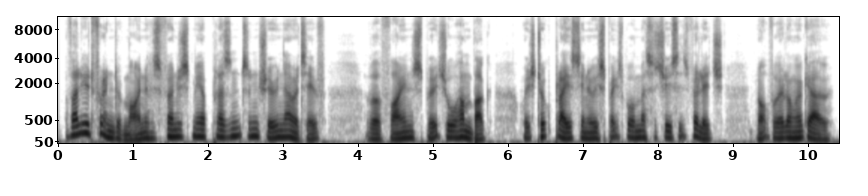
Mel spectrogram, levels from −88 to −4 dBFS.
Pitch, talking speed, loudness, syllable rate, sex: 120 Hz, 175 wpm, -18 LUFS, 5.8 syllables/s, male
